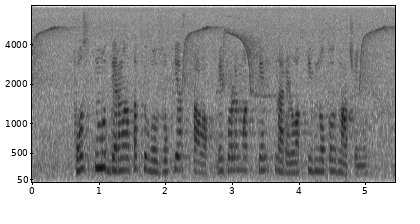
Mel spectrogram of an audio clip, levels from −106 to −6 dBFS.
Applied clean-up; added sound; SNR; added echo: none; Water; 11 dB; reverberation time 0.6 s.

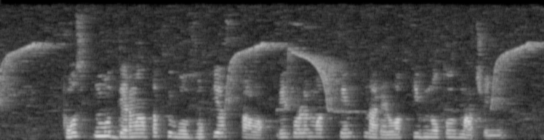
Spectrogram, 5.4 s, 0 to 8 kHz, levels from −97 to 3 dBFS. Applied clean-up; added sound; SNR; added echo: classical method WPE with log-MMSE.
